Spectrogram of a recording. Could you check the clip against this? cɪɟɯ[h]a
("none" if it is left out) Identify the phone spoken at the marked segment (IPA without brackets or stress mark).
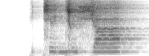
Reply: ç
